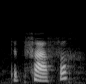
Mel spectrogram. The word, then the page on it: d'r Pfeffer: Bas Rhin; Herrlisheim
